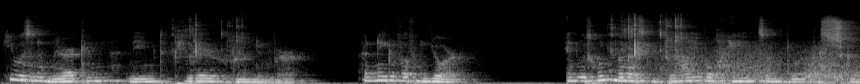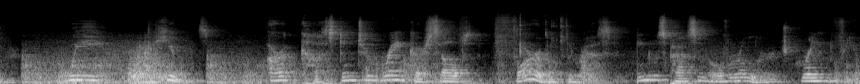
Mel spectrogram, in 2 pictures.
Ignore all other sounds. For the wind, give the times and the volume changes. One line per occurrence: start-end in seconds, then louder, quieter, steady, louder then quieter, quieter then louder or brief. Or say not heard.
6.4-17.1 louder then quieter.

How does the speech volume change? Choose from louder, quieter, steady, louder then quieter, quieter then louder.
steady.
